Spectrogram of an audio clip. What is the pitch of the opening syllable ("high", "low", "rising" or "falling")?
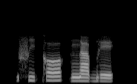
low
